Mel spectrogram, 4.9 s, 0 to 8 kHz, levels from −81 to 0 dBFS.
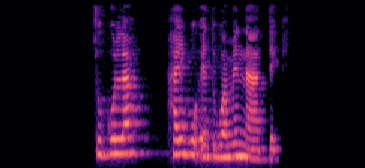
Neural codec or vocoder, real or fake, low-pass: none; real; 7.2 kHz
